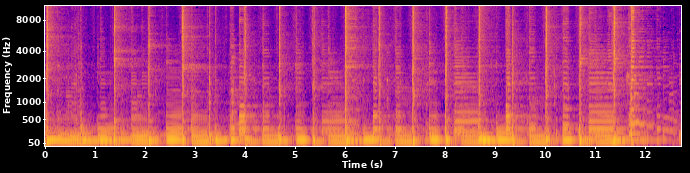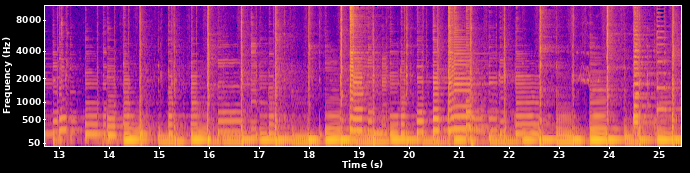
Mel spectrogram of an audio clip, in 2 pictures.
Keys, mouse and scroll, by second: 2.8 click, 7.7 click, 14.1 click, 16.5 click, 19.6-21.3 drag, 22.0 click, 24.7 click.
